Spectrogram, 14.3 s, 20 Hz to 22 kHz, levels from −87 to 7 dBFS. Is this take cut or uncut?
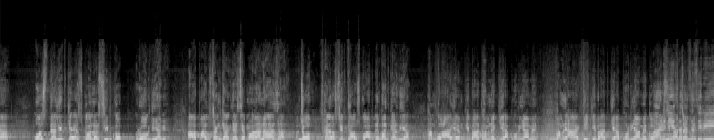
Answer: cut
